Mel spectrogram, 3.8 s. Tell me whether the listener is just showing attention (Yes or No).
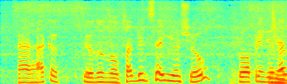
Yes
